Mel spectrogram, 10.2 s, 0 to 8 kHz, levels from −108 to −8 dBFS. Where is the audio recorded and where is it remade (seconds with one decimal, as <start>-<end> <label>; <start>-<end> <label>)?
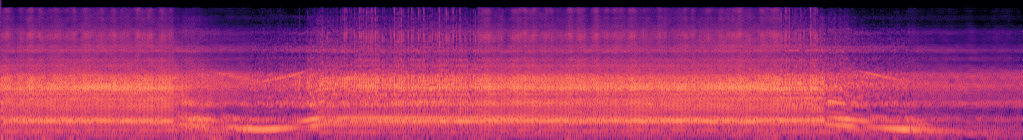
0.0-2.5 remade; 2.5-4.8 recorded; 4.8-7.8 remade; 7.8-9.1 recorded; 9.1-10.2 remade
